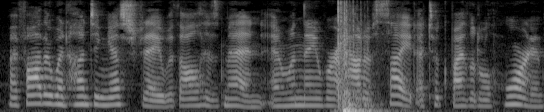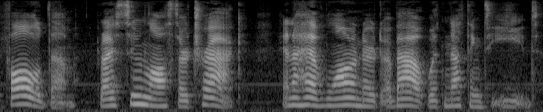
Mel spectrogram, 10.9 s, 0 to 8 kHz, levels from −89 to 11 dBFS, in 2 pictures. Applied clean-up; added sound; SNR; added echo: none; Slam; -3 dB; none.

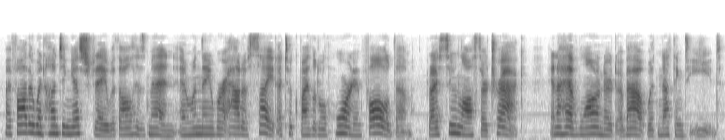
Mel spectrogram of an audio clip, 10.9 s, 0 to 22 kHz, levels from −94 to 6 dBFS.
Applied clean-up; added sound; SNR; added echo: none; none; none; none.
